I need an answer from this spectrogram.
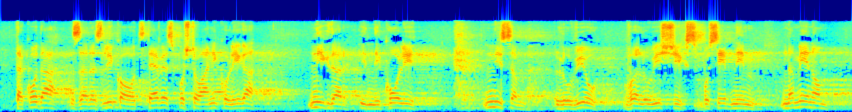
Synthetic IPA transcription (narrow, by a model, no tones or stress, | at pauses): t̪akoːd̪azaɾazlikɔɔt̪ːɛːbɛspɔʃt̪ɔʋaːnikɔleːɡa | niɡd̪aɾinːikoːli | nisəmlɔʋiwʋəlɔʋiʃt͡ʃixspɔseːbnim | nameːnɔm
